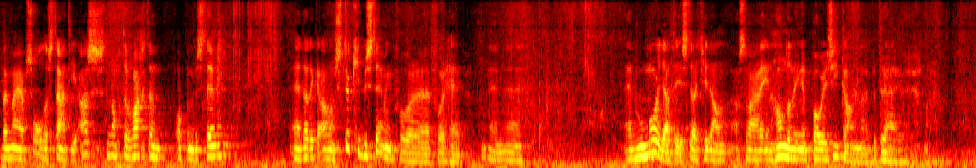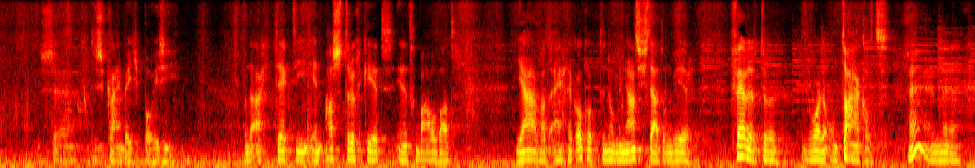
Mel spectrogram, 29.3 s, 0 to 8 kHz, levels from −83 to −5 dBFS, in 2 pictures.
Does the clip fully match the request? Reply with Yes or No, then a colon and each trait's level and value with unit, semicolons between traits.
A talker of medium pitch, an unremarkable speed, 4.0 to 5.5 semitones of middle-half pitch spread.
No: very low, 95 Hz; average, 160 wpm; average, 4.5 semitones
